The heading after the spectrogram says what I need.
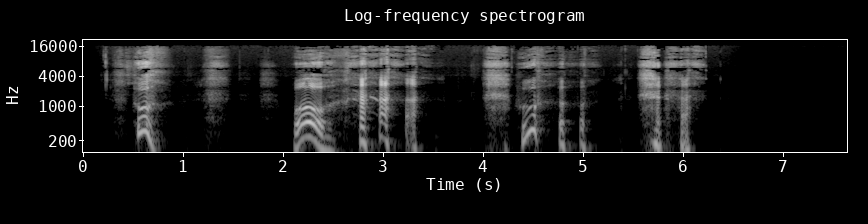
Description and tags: AS060822 Surprise
voice of user AS060822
